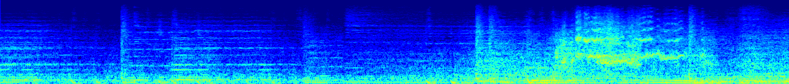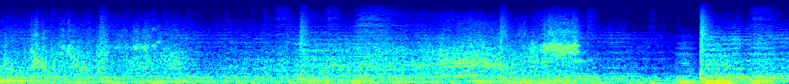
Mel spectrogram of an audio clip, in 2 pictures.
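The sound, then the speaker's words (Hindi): A car brakes hard as the driver is told to stop, tires skidding and squealing loudly across the pavement, the engine roaring underneath, the screech building and fading over several seconds. “गाड़ी को अब रोक दो।”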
